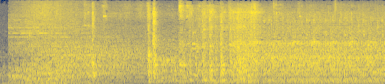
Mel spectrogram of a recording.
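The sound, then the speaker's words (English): A truck engine runs on a mobile farmers market driven out of Richmond, Virginia, toward the countryside. It makes a continuous low mechanical drone and rumble, steady and fairly faint, with no voices. “Early in the morning, Mark Lilly drives his farmer's market on wheels from Richmond, Virginia, to the countryside.”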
